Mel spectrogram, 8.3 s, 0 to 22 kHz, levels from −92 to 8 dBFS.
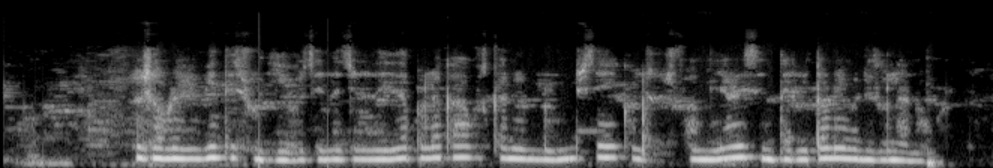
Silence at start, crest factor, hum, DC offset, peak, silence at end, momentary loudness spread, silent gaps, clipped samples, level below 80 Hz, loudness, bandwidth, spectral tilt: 0.2 s; 14 dB; none; under 0.1%; -2 dBFS; 0.4 s; 13 LU; none; under 0.1%; -58 dBFS; -17 LUFS; 7.2 kHz; -6.5 dB/octave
